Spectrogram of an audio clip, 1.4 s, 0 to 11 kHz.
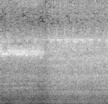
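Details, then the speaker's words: Kia Picanto 1.25 after a general engine rebuild for lubrication failure, gearbox removed, idling: thin high squeal from a poor-quality non-original rear crankshaft seal at the back of the engine; applying water reduces the noise. "Aquí pueden observar e el motor ya está encendido y el ruido que genera la parte trasera del motor."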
